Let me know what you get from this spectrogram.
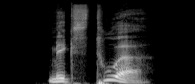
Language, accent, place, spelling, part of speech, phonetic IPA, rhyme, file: German, Germany, Berlin, Mixtur, noun, [mɪksˈtuːɐ̯], -uːɐ̯, De-Mixtur.ogg
- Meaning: mixture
